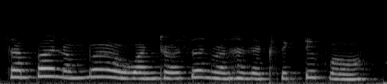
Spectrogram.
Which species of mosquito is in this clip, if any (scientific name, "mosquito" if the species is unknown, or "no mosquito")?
no mosquito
